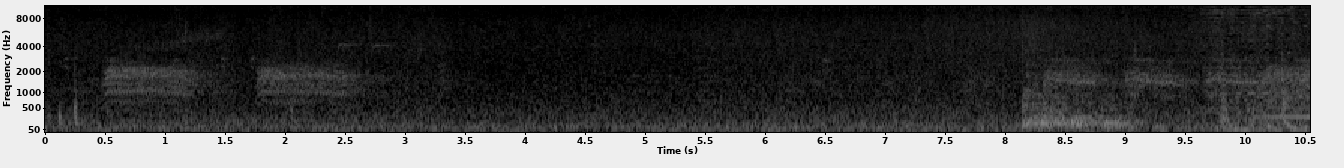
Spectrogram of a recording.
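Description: A crow cawing twice in the first few seconds over a steady low outdoor rumble; a louder sound comes in near the end.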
